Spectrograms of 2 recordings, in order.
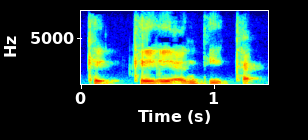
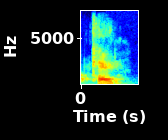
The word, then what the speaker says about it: Kant: ago, philosophers like Kant, K-A-N-T, Kant. You pronounce Kant or Kant? Kant.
